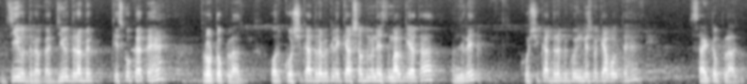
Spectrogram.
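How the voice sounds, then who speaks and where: A man teaching a classroom of exam students, repeating terms slowly and quizzing and scolding his students. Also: medium pitch, fairly even intonation, warm tone. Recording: reverberant classroom.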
